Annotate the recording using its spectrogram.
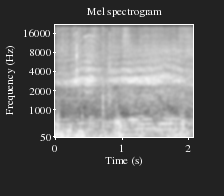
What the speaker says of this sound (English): Oh God, the wind.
